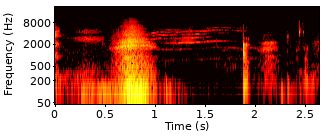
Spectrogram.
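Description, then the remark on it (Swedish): A small cat, Ruben's cat, in Järna, gives a short, breathy vocalization like a huffy snort or chirp. It is followed by a faint thin ringing tone and a few small clicks and taps. No one speaks. “Nu eh, kommer en liten katt.”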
